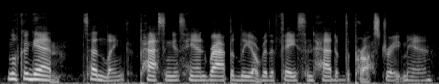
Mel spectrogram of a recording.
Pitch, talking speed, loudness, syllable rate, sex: 200 Hz, 230 wpm, -20 LUFS, 6.1 syllables/s, female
